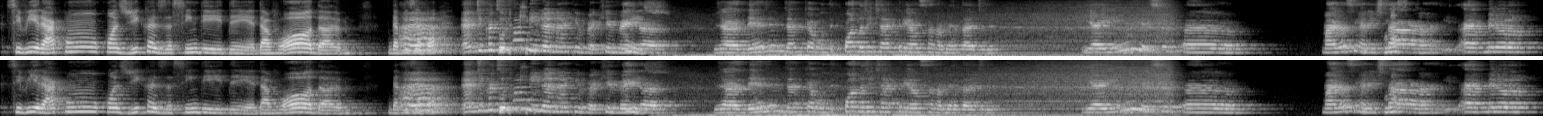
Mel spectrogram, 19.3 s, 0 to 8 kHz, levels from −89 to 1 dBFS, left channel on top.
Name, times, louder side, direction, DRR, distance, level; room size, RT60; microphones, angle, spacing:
voice 1, 0.2-4.4 4.9-5.5 6.2-6.3 7.8-8.1 17.3-17.5, left 2 dB, 75° left, 13 dB, 0.7 m, -21 dB
voice 2, 5.0-8.3 8.9-12.5 13.5-15.5 16.5-19.0, left 1 dB, 45° left, 2 dB, 1.2 m, -24 dB
Engine, 8.1-14.7, right 1 dB, 10° right, 2.4 m, -31 dB
12.5 x 6.9 x 6.0 m, 0.80 s
head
